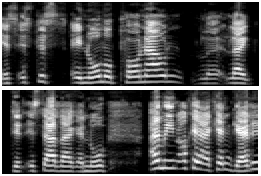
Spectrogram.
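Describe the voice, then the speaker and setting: In a dry, close sound with no echo, a man with a non-native accent speaks at a moderate pace with a high pitch and ordinary pitch variation. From not Britain. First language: not English. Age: 40s. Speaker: YouTuber playing a game. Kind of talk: let's play commentary. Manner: halting, many fillers and restarts.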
